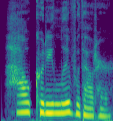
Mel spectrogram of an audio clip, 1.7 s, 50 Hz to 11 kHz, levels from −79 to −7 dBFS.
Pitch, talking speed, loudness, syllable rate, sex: 190 Hz, 210 wpm, -16 LUFS, 5.7 syllables/s, female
